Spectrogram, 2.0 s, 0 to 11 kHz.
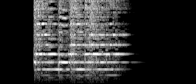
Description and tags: Another metal bar clanging to a concrete surface. Recorded on my Walkman Mp3 Player/Recorder. Digitally enhanced.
